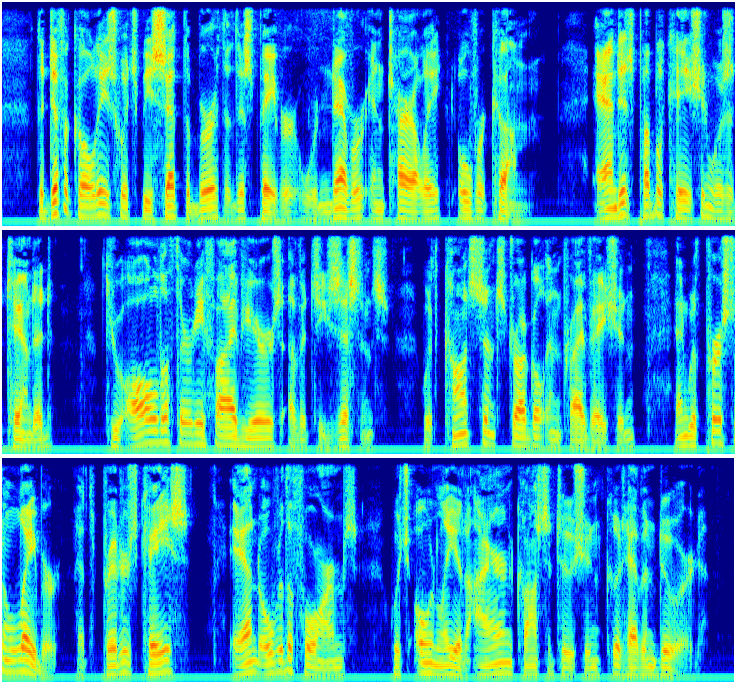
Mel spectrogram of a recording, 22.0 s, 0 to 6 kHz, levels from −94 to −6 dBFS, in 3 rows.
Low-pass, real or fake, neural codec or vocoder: 5.4 kHz; real; none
